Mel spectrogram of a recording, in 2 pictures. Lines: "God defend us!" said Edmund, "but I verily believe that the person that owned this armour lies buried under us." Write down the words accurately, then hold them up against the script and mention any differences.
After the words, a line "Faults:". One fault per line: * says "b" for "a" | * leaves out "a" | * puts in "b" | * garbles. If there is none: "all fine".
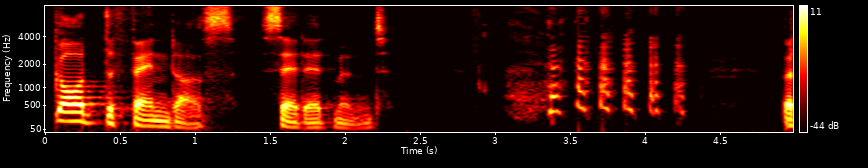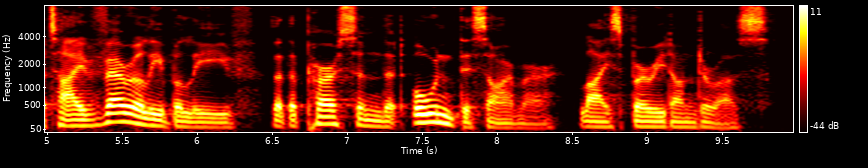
"God defend us!" said Edmund, "but I verily believe that the person that owned this armour lies buried under us."
Faults:
all fine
